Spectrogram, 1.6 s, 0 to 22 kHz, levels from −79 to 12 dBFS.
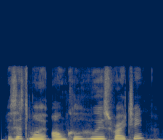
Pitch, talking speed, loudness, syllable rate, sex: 250 Hz, 255 wpm, -16 LUFS, 6.8 syllables/s, female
